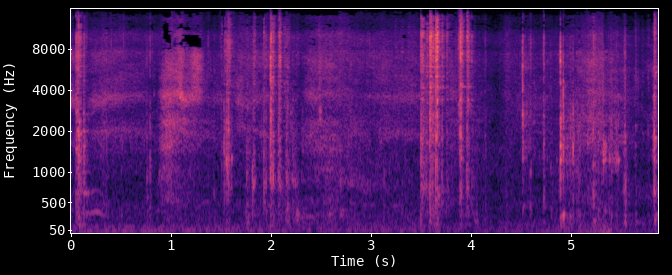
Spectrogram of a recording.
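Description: Kick scooter rolling over skate park concrete: a steady low wheel rumble broken by several sharp knocks and clatters, with jacket fabric rubbing against the chest-mounted camera.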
